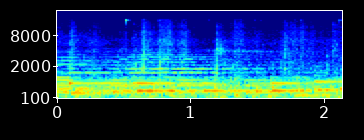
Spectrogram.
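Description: Background music: a melody of held notes that change pitch every fraction of a second.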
